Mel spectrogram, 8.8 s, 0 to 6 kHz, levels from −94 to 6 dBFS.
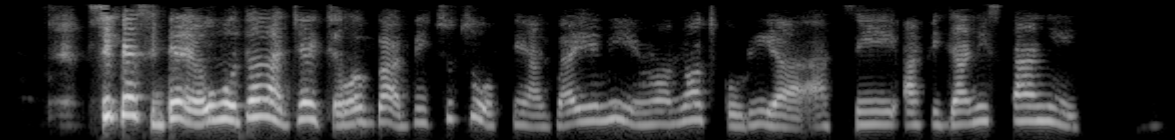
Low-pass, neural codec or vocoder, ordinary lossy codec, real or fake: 5.4 kHz; codec, 32 kHz, 1.9 kbps, SNAC; MP3, 48 kbps; fake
